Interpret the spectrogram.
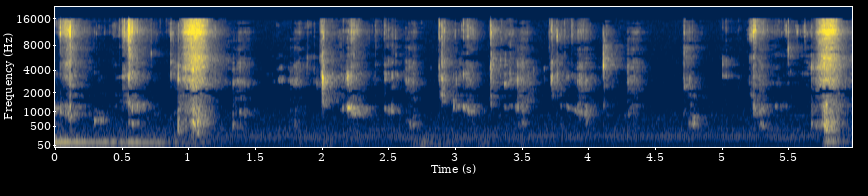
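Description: Mouth sounds of someone biting and chewing a crisp raw green vegetable: a faint string of irregular crunches. The loudest crunches come about a second in and again near the end.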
